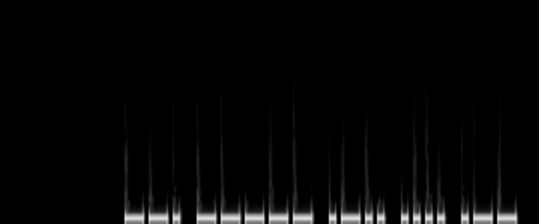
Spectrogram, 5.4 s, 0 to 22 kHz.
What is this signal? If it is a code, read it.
Morse code, heard as a keyed tone, about 20 wpm, 700 Hz. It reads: G0LHW
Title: DXCC-100 Call Signs - 5 Characters - 20wpm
